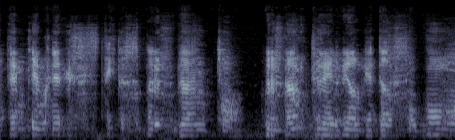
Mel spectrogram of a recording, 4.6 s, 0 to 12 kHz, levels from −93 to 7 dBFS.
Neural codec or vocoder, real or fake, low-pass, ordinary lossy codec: codec, 44.1 kHz, 1.7 kbps, Pupu-Codec; fake; 10.8 kHz; AAC, 64 kbps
